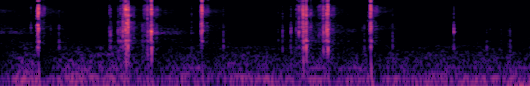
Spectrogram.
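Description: A gas blowback airsoft pistol fires a quick string of sharp, close snapping shots, about ten in four seconds, some in rapid pairs, each a crisp metallic crack of the slide cycling, with no voices.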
